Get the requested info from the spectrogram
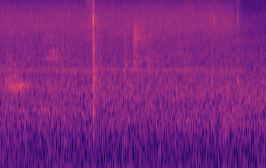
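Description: Steady open-air background noise, with a single sharp click about a second and a half in.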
